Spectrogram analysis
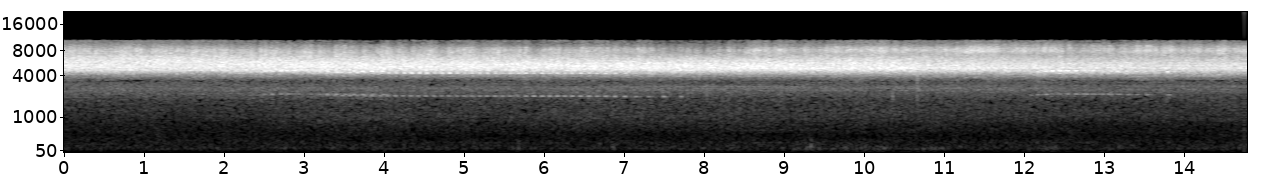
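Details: A dense cicada chorus heard on an evening walk, a steady high shimmering hiss with evening cicadas (higurashi) mixed in.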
